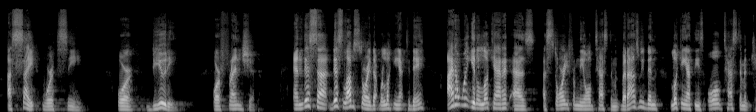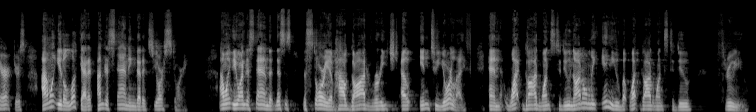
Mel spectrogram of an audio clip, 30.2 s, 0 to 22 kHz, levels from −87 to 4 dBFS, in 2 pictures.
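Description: At 24.67 s the noise suppressor mistakes part of the sound for noise. Until 24.9 s it pulls that material down, by about 11 dB at the deepest point. Around 150 ms is affected in all. The sound sinks briefly, then returns.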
